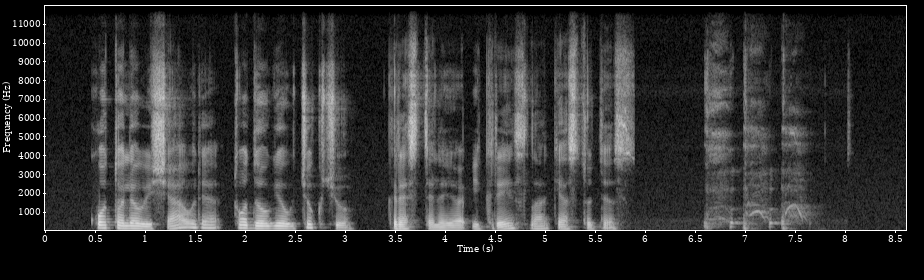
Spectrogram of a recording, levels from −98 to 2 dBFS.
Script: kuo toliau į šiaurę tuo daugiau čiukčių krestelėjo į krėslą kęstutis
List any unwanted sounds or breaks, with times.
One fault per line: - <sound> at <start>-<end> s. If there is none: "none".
- cough at 6.6-7.8 s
